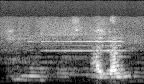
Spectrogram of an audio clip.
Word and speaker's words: island: Island, the S doesn't pronounce.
